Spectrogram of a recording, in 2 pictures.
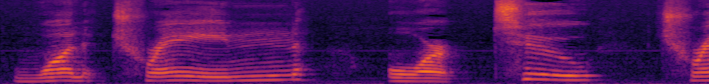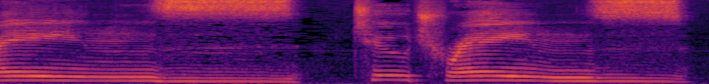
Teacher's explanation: Two trains with a voiced Z ending.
